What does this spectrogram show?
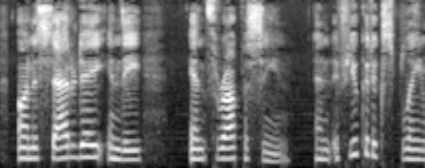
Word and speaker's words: Anthropocene: your own poem, on a Saturday in the Anthropocene. And if you could explain what the Anthropocene era is, if I'm pronouncing it correctly.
